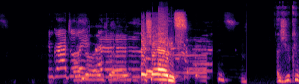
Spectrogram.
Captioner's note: overlapping chattering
